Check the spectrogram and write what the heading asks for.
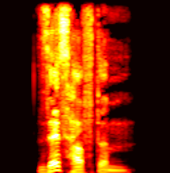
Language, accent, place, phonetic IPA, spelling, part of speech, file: German, Germany, Berlin, [ˈzɛshaftəm], sesshaftem, adjective, De-sesshaftem.ogg
- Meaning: strong dative masculine/neuter singular of sesshaft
